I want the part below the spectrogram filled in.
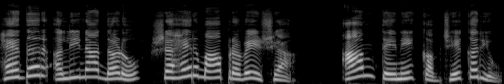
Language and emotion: Gujarati, neutral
